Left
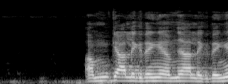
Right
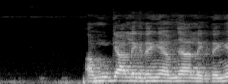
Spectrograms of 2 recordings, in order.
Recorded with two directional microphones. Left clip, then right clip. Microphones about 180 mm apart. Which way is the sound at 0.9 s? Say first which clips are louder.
Even; 50° left (ahead or behind).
